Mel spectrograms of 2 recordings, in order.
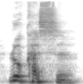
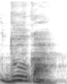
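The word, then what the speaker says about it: Λουκᾶς: 자, 오늘 그래서 다시 한번 좀 되새기려고 루카스, 일본 소리로 누가, 아니, 카스라고 우리 보통 한 가지 이런 소리를, 이걸 어떻게 누가라고 음역을 합니까?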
